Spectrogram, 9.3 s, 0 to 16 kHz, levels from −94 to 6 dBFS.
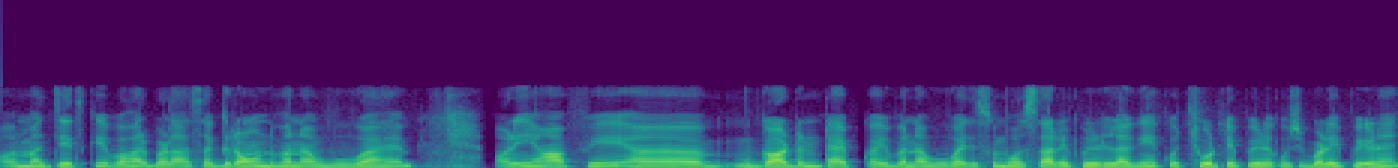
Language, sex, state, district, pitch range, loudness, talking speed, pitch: Hindi, female, Uttarakhand, Tehri Garhwal, 225-245 Hz, -18 LUFS, 225 wpm, 235 Hz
